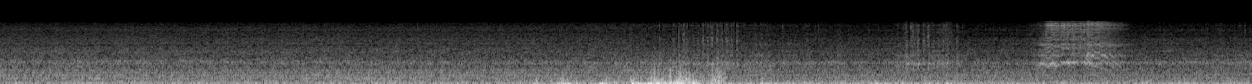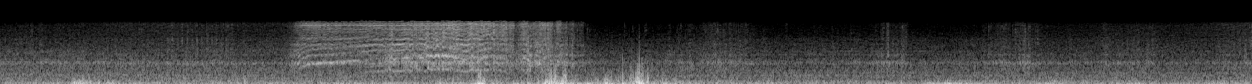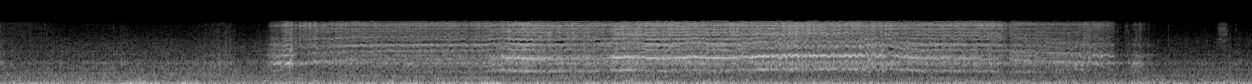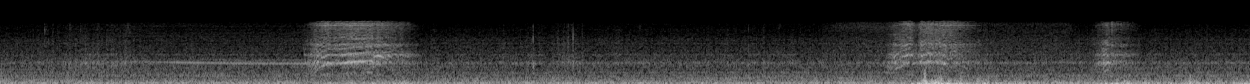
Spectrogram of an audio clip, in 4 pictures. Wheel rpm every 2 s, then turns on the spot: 0, 0, 0, 20, 40, 40, 20, 50, 150, 20, 10, 10, 10, 30, 150, 160, 160, 150, 10, 0, 40, 0, 0, 30, 10.
6-10 12-14 18-22 36-38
